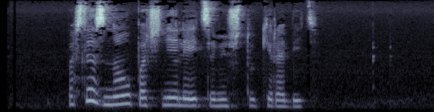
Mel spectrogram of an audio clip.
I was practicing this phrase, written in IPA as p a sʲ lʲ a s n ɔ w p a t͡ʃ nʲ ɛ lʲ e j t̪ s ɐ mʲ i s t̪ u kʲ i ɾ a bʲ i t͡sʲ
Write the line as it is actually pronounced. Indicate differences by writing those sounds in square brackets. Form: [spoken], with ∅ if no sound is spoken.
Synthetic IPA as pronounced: p a sʲ lʲ a [z] n ɔ w p a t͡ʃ nʲ ɛ lʲ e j t̪ s ɐ mʲ i [ʂ] t̪ u kʲ i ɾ a bʲ i t͡sʲ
